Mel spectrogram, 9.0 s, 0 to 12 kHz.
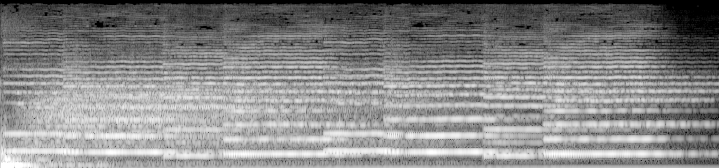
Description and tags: SemiQ intro 18
This sound is part of a mini pack sounds could be used for intros outros for you tube videos and other projects.
sound, soundeffect, fx, effect, sfx, sound-effect, sci-fi, delay, deep, soundscape, sound-design, pad, experimental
